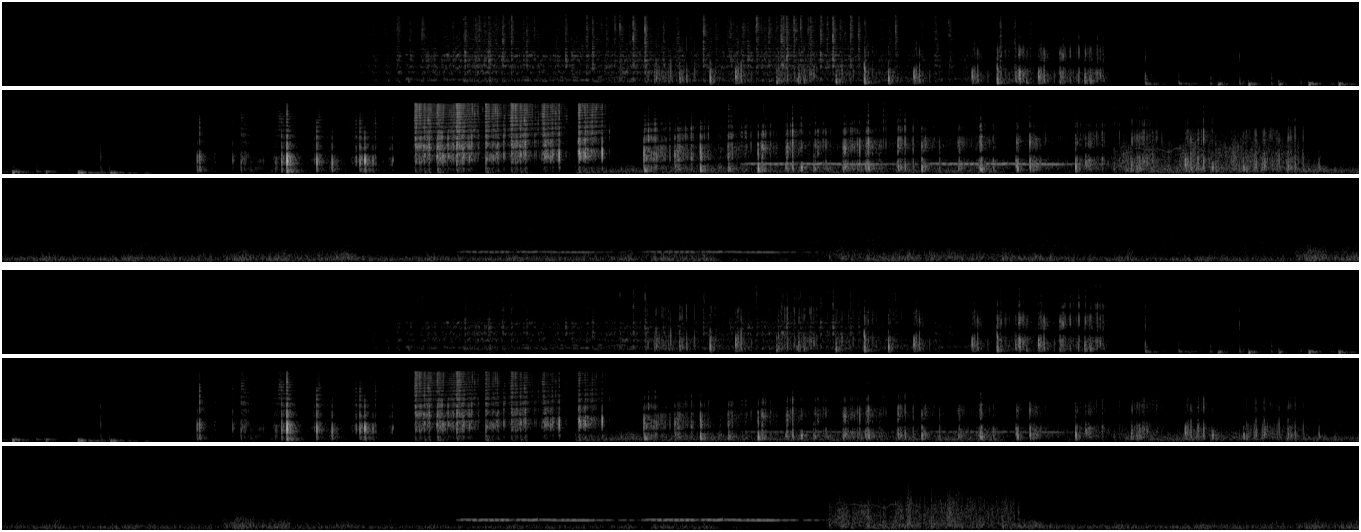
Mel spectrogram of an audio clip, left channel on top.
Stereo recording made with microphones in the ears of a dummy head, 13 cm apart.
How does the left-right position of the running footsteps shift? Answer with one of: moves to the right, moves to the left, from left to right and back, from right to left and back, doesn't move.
moves to the left.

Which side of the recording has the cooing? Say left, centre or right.
left.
